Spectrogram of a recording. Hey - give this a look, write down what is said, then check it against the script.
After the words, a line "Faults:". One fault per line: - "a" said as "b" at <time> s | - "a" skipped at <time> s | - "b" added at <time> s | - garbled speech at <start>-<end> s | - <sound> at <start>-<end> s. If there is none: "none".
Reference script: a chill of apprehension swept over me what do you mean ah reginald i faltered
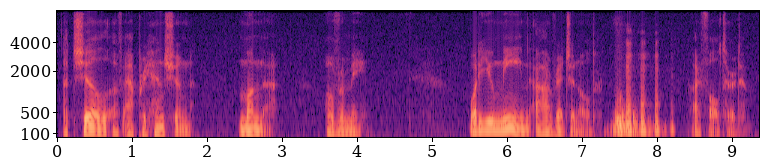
a chill of apprehension munna over me what do you mean ah reginald i faltered
Faults:
- "swept" said as "munna" at 2.4 s
- laugh at 7.3-8.3 s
